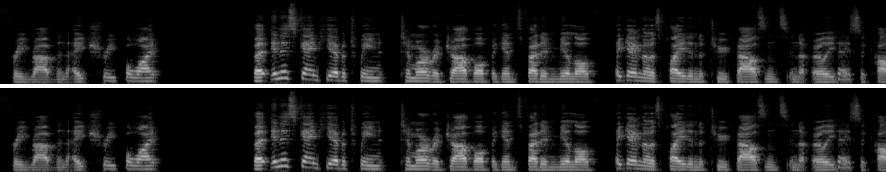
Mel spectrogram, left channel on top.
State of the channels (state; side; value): identical; both; correlation 1.00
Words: rather than h3 for white. But in this game here between Teimour Radjabov against Vadim Milov, a game that was played in the 2000s in the early days of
